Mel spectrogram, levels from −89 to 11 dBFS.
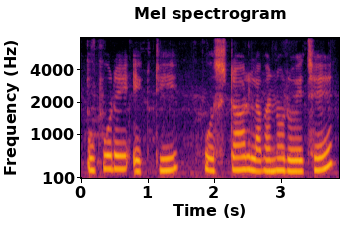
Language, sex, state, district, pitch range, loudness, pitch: Bengali, female, West Bengal, Cooch Behar, 235-275 Hz, -11 LUFS, 250 Hz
